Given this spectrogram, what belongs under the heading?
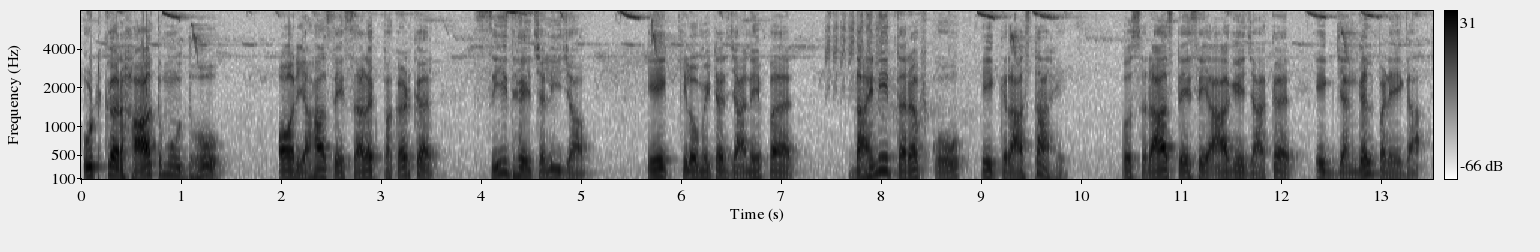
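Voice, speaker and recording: A man's voice: mid-range voice, slow pace, mellow. A man voicing a helpful magical talking pakora in a children's story, giving instructions in a commanding way. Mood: commanding, reassuring. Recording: music playing behind the voice.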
